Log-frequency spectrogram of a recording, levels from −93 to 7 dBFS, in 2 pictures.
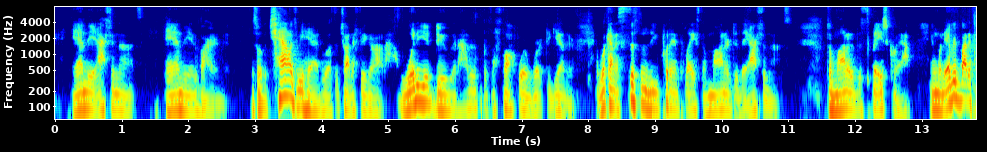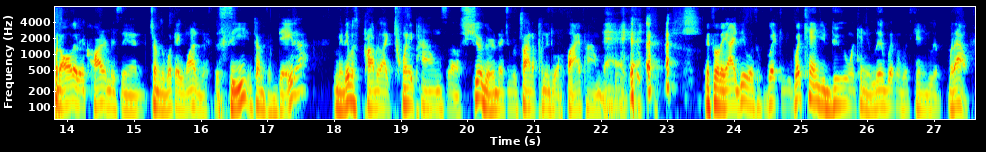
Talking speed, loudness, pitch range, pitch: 240 wpm, -23 LUFS, 85-110 Hz, 95 Hz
